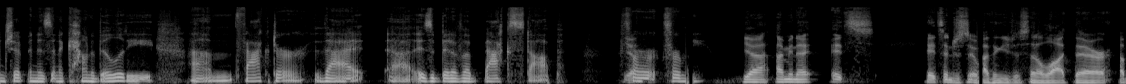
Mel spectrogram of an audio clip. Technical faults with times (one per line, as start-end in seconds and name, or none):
6.83-6.94 damaged data in a compressed stream
9.74-9.84 damaged data in a compressed stream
